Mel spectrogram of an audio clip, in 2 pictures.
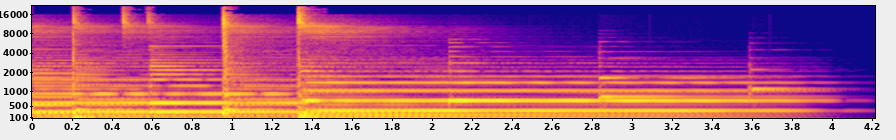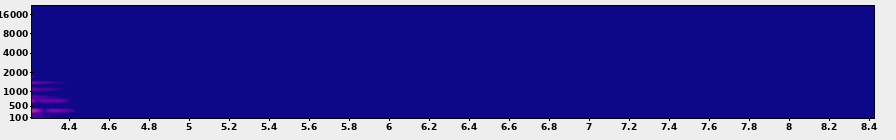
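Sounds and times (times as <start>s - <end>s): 
karaoke backing track: 0.0s - 3.9s.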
